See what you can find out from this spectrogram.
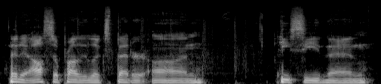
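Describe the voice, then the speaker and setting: Male game streamer, low voice with a husky edge, casual delivery, trips over words when reading aloud. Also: takes it slowly, darkish tone. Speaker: live streamer.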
